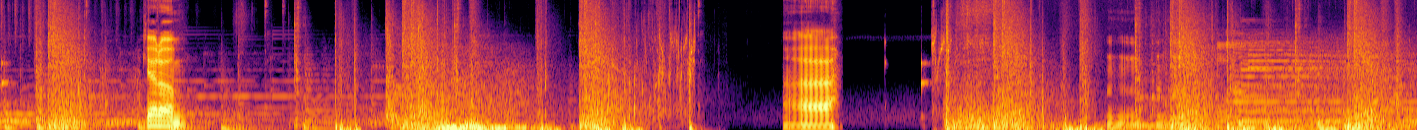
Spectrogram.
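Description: Bursts of rapid gunfire erupt repeatedly during a video game raid on an armed group, with loud cracking volleys, a brief silent gap midway, and a voice calling out over the shooting.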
